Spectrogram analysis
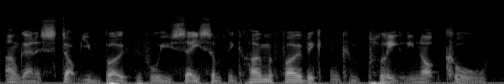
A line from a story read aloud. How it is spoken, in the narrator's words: growled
